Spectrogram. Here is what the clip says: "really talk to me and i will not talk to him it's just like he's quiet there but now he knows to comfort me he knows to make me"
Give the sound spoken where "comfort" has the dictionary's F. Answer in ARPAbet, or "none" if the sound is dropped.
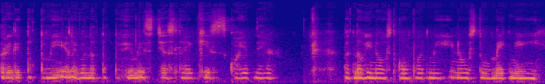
P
